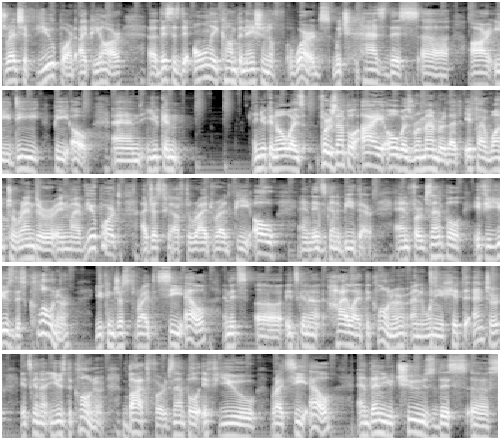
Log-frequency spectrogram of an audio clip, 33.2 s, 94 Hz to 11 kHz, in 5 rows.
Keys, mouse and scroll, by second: 10.0 click, 11.8 click, 14.6-16.4 typing, 18.0 click, 19.8 shift+c, 21.1 BackSpace, 25.5 Return, 25.5 KP_Enter, 28.1 shift+c, 30.2 c.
